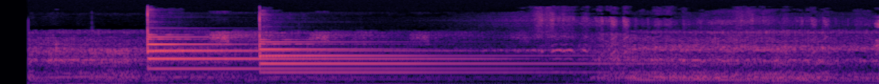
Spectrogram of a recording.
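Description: Two-tone doorbell chime: a higher note, then a lower one about half a second later, ringing out for about two seconds over a low steady hum.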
